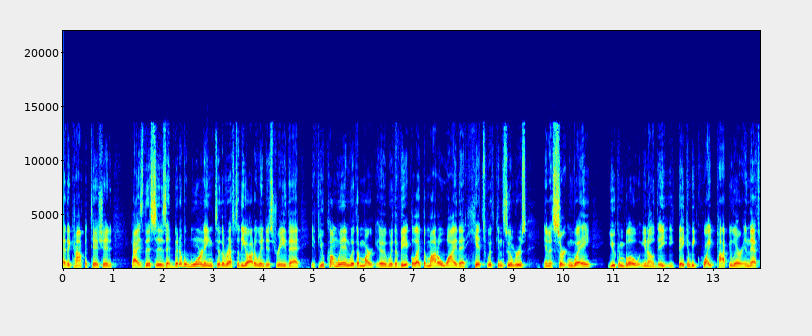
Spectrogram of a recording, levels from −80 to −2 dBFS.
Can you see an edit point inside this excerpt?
no; 0 cuts

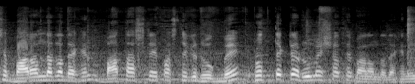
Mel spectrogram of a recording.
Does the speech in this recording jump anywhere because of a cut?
yes; 1 cut; at 2.5 s

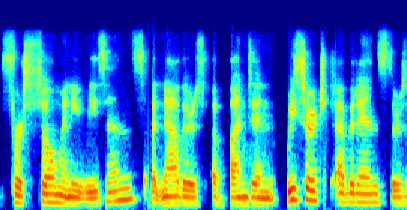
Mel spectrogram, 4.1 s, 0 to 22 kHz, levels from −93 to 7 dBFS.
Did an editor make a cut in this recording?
yes; 1 cut; at 2.8 s

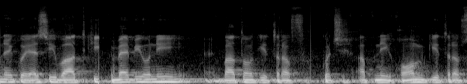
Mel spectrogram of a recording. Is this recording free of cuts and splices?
no; 1 cut; at 1.0 s

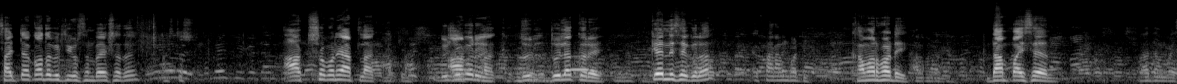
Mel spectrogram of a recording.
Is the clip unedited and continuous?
yes; 0 cuts

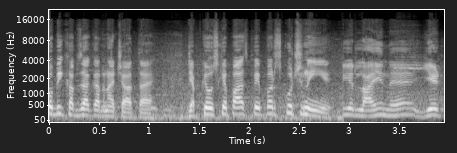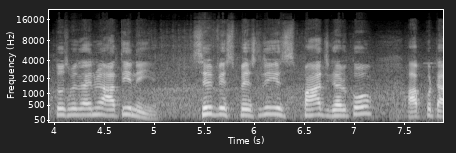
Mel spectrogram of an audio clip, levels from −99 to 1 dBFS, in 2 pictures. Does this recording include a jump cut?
yes; 1 cut; at 2.9 s

